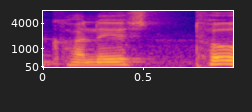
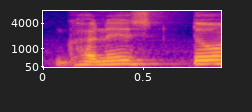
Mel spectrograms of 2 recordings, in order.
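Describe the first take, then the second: First: "घनिष्ठो" slowed, with aspirated "ṭho" ending; correct pronunciation. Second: "घनिष्ठो" with an unaspirated "ṭo" ending; wrong pronunciation. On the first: Teacher models the right word, "घनिष्ठो" with a breathy "ṭho". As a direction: say "घनिष्ठो" slowly as "ghanish-tho". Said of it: "होता है". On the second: Teacher rejects a misspelling, "घनिष्ठो" ending in hard "ṭo" without breath. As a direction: say "घनिष्ठो" as "ghanishto", higher pitched. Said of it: "नहीं होता है". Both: Shown as a demonstration.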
